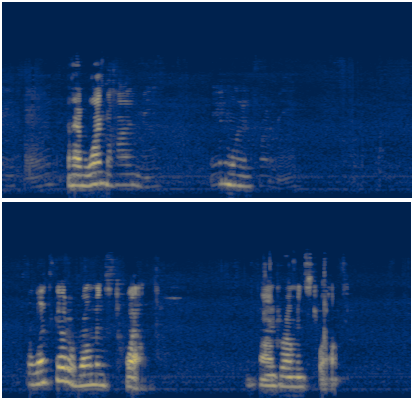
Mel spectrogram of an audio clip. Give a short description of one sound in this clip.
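An older woman speaks calmly, close to a microphone, in short bursts.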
